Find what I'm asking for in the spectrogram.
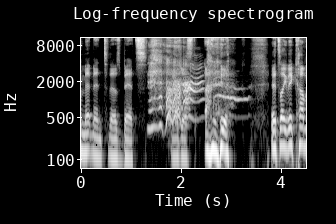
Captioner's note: laughing loudly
